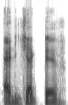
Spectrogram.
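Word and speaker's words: adjective: पास एडजेक्टिव अच्छा बेटा इसको अक्सर जो है ना जो लोग पढ़ रहे हो उतना वही पढ़ते हैं की एडजेक्टिव बट डी दे इसे ऑलमोस्ट साइलेंट लाइक अब इसको साउंड नहीं करते आप सिंपली ये बोलते हो एडजेक्टिव ठीक है इसके अब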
